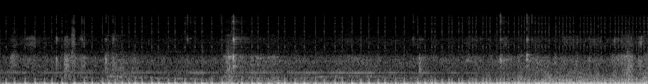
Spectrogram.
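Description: Riding noise picked up by a helmet camera's microphone on a Kona mountain bike ride: a steady low rumble with scattered clicks and knocks as the bike rolls over the ground. A faint steady whine runs through the first four seconds or so.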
